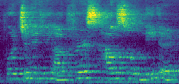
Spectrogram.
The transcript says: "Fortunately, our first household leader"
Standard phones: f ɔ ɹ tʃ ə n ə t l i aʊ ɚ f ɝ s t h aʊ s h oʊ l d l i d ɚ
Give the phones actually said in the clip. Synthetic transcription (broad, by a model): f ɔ ɹ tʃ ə n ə t l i aʊ ɚ f ɝ s t h aʊ s h oʊ l d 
